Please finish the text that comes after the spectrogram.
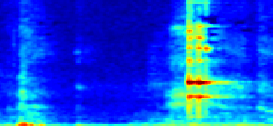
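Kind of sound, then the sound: household object, glasses clinking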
